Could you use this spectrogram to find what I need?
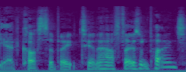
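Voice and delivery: high, scoffing, dismissive tone. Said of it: "Rock Paper Shotgun were like".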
